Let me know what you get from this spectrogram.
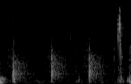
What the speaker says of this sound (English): the kind of mundane action of chopping vegetables is part of the charm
